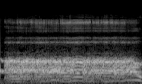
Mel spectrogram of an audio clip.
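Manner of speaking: raspy scream. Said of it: "get that raspiness sound".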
